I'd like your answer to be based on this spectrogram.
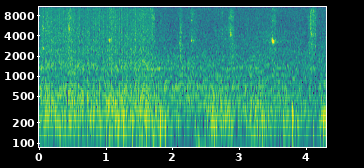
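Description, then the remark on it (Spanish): A dense, continuous shuffle of canvas-shoe footsteps from costaleros (float bearers) moving in step as their procession float leaves through the Puerta de San Miguel onto the Avenida de la Constitución, a low scraping rasp with faint rhythmic scuffs recurring roughly every half second, steady, with no voices. “Escuchamos las zapatillas de los costaleros.”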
